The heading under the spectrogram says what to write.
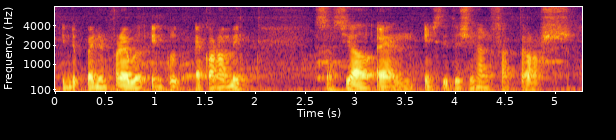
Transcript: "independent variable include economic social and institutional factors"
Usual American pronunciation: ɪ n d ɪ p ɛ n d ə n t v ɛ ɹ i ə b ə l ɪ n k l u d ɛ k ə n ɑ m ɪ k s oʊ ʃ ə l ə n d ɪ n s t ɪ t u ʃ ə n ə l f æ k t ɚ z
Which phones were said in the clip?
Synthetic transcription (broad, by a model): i n d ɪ p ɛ n d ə n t f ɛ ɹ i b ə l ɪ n k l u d ɛ k ə n ɑ m ɪ k s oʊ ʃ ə l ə n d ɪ n s t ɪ t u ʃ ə n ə l f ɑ k t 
